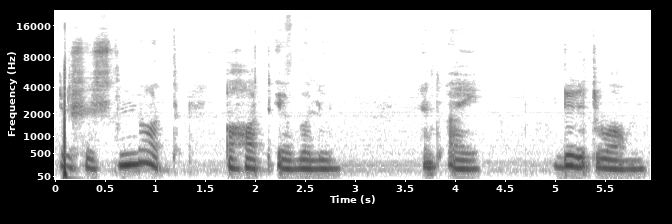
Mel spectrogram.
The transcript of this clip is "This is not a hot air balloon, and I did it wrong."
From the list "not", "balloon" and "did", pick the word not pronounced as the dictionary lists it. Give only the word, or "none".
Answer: balloon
